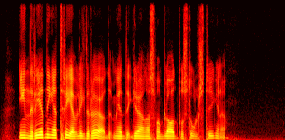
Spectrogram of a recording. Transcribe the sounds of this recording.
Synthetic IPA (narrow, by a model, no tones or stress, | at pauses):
ɪnɾeːd̪nɪŋæʈʰɾeːvlɪɡ̚t̪ɾøːd̪meːd̪ɡɾøːnasmoːblɑːd̪̚pʰɔst̪uːlst̪ʰyːɡəna̰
